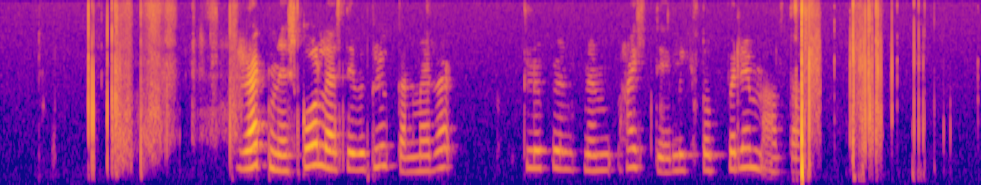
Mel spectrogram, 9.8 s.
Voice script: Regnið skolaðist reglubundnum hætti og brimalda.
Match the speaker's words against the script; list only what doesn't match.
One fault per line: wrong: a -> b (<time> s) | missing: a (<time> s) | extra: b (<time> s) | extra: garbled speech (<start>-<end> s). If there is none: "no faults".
extra: yfir gluggann með (3.5 s)
extra: líkt (6.8 s)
